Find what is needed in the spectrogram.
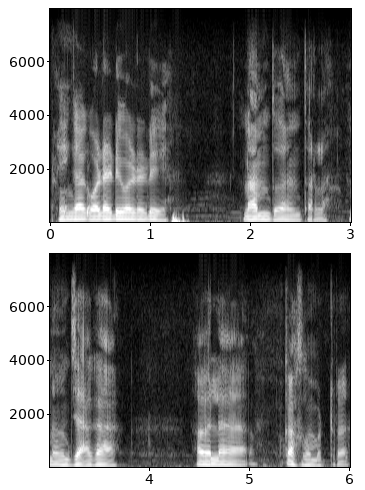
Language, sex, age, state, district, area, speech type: Kannada, male, 18-30, Karnataka, Gulbarga, rural, spontaneous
